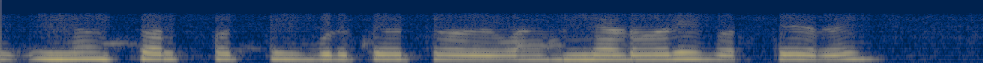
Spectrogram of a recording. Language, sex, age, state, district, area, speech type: Kannada, female, 18-30, Karnataka, Dharwad, rural, conversation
